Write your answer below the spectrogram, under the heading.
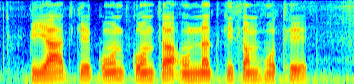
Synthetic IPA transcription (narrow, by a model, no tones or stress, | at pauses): pijad͡ʒkekoːnkɔːnsaʔʊnːət̪kɪsəmɦoːt̪ʰe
